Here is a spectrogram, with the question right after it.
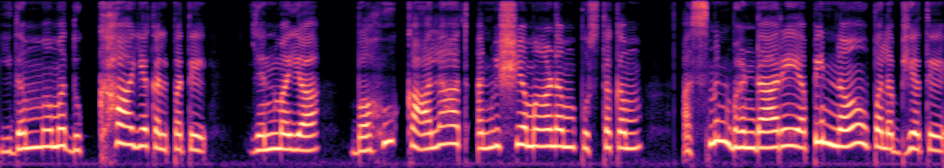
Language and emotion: Sanskrit, sad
